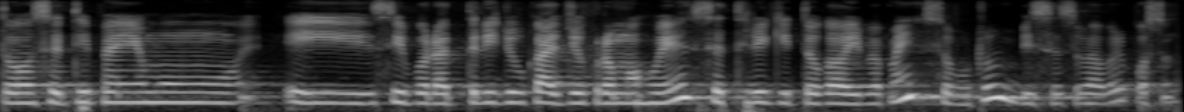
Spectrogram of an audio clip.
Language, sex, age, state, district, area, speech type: Odia, female, 18-30, Odisha, Mayurbhanj, rural, spontaneous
